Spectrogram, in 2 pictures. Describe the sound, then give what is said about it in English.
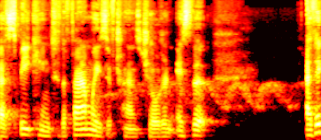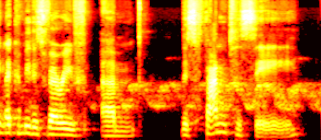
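Emergency vehicle sirens outside a flat wail with a wavering, undulating tone, audible mainly in the pauses and partly under continuous talk. “sorry, I can hear like sirens going off outside my flat. Whoop, whoop, it's the sound of the police. Yeah. I don't know the difference between the different emergency sirens.”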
